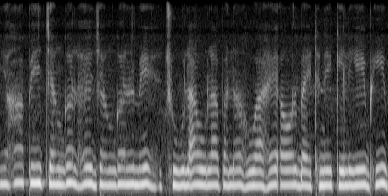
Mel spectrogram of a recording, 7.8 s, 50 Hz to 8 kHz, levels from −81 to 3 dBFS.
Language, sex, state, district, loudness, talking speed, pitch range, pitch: Hindi, female, Maharashtra, Chandrapur, -14 LUFS, 130 wpm, 215-235 Hz, 225 Hz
